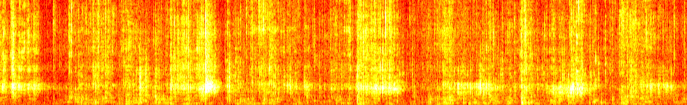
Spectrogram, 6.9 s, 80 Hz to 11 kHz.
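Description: A stack of thin, dry, light-blue soap plates is held in both hands with long manicured nails, and the fingers squeeze and crush it until it breaks into small brittle flakes and shards. The sound is a steady run of crisp, dry crunching and crackling snaps with no low end, centred around 1.8 kHz and reaching high, with brief sharp peaks as pieces give way.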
